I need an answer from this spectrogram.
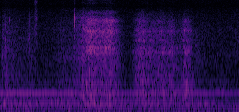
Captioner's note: breath trembling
